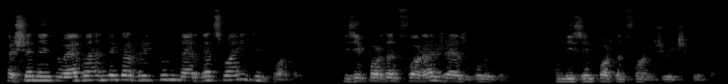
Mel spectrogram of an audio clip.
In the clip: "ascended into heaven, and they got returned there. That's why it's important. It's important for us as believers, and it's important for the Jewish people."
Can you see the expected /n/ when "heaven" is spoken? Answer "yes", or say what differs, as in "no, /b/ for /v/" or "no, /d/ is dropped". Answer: no, /n/ is dropped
